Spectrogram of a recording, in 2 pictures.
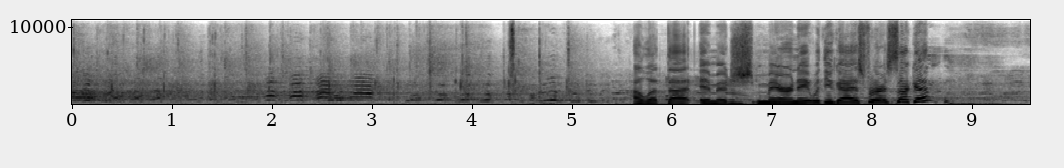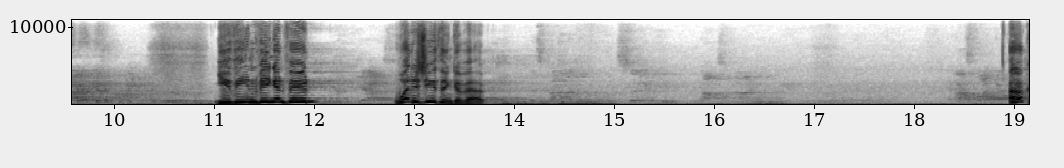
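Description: A young woman speaks with animation into a microphone, at times shouting, in an echoing hall.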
